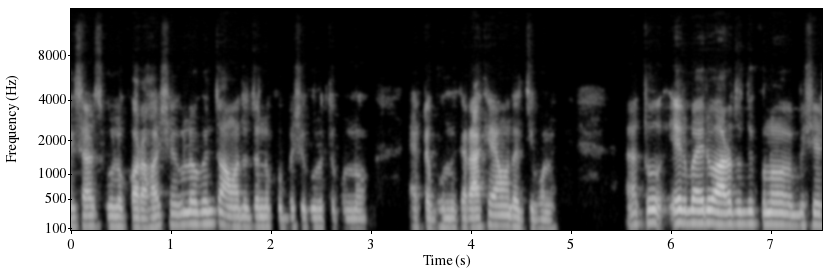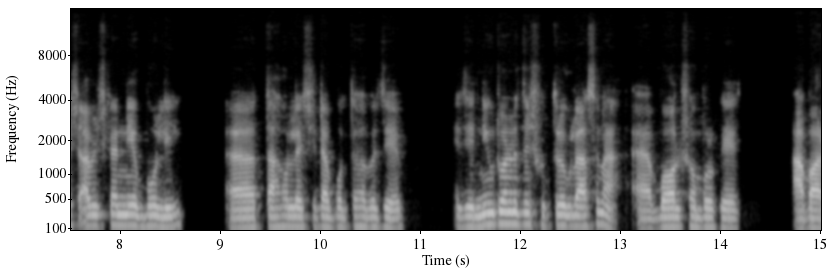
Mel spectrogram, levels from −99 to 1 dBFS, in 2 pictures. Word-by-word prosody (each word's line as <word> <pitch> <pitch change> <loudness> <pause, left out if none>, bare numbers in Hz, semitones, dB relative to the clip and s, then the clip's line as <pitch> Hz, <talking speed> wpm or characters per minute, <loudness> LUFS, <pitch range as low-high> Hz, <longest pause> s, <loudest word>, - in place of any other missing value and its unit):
research 130 +2 0
গুলো 125 -1 0
করা 115 -1 +4
হয় 125 +2 +1
সেগুলোও 150 +2 0
কিন্তু 155 0 -1
আমাদের 125 -1 0
জন্য 125 0 0
খুব 115 - -7
বেশি 120 - -5
গুরুত্বপূর্ণ 115 -1 -7 0.6
একটা - - -4
ভূমিকা 115 0 -4
রাখে 115 +3 +4
আমাদের 125 -3 +1
জীবনে। 105 -2 -7 0.7
অ্যা 145 - -4
তো - - +4 0.3
এর 170 - +6
বাইরেও 165 0 +6
আরও 150 - +6
যদি 155 +1 -1
কোনো 150 0 +3 0.3
বিশেষ 140 0 -3
আবিষ্কার 135 +1 -1
নিয়ে 135 -1 +3
বলি 125 -1 +1 0.5
অ্যা 110 0 +1 0.3
তাহলে 125 0 +1
সেটা 120 0 -1
বলতে 120 0 -6
হবে 120 0 -3
যে, 115 - +1 0.7
এই - - -5
যে 125 - +2
নিউটনের 155 +2 +3
যে 150 - 0
সূত্রগুলা 130 0 0
আছে 130 +4 -4
না - - +1 0.2
অ্যা 110 - -2 0.2
বল 120 0 +4
সম্পর্কে, 115 -1 -2 0.7
আবার 110 0 +4
125 Hz, 175 wpm, -29 LUFS, 120-140 Hz, 0.7 s, এর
